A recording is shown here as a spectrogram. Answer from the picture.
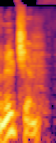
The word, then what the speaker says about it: Mnuchin: I learned how to pronounce it this way. – Mnuchin.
